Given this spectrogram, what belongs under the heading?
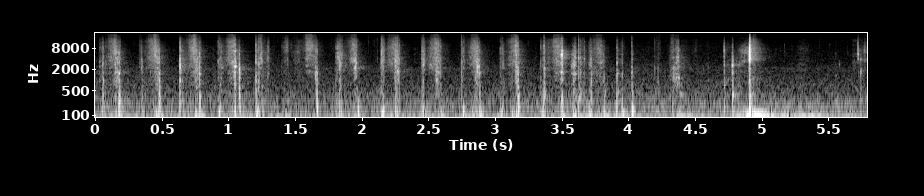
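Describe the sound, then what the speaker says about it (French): Tarot cards are shuffled and drawn up close: a rapid run of crisp riffling flicks and slaps, with a sharper snap near the end as a card is pulled, and no voices. "je vais piger une autre carte ici"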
